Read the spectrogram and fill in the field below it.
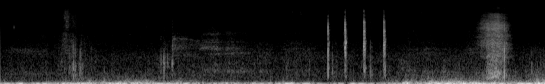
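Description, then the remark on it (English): A few short, breathy sniffs into the mic, with a louder one near the end, over a low outdoor rumble and a quick run of light clicks. “Excuse me, sniffing away.”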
